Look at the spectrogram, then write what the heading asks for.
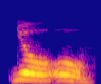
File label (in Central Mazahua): "dyo̷'o̷", Mazahua; INALI; AprendeMazahua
